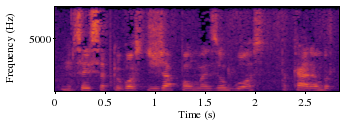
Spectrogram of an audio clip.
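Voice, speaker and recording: A woman from Brazil in casual podcast chat, telling a story with quick asides and restarts. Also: on the low side, little pitch movement, gravelly, a little mellow, slight background noise.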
